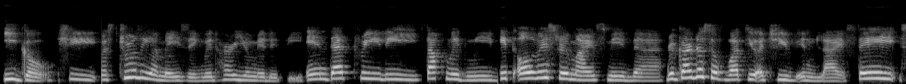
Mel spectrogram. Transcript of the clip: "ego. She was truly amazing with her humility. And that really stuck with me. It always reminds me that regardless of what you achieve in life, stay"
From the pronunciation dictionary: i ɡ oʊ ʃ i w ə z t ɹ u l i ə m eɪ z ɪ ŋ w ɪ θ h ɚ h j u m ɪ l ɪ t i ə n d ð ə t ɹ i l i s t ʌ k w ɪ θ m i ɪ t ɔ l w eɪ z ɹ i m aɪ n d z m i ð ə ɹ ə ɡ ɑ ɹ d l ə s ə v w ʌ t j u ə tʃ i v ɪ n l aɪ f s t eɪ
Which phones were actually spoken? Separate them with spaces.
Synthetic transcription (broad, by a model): i ɡ oʊ ʃ i w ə s t ɹ u l i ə m eɪ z ɪ ŋ w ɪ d h ɚ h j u m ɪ l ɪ t i ə n d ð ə t ɹ i l i s t ʌ k w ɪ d m i ɪ t ɔ l w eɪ s ɹ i m aɪ n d s m i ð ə ɹ ə ɡ ɑ ɹ d l ə s ə v w ʌ t j u ə tʃ i v ɪ n l aɪ f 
